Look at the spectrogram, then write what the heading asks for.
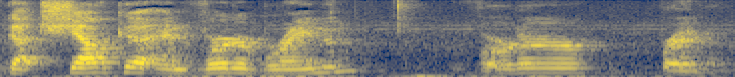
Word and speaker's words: Werder: Schalke and Werder Bremen Werder Bremen W is a V certification print pronunciation and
